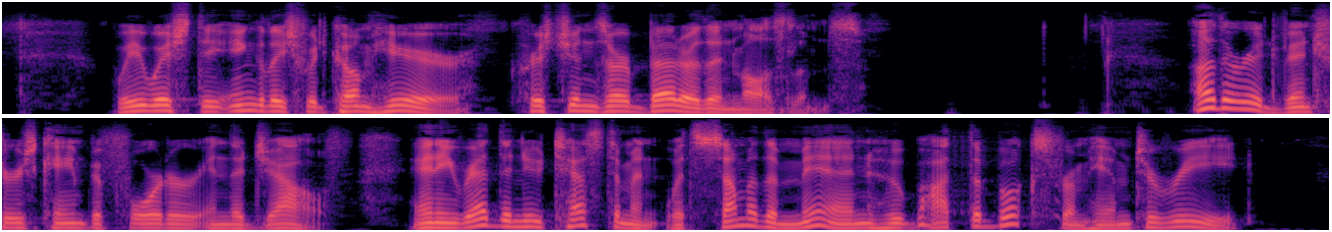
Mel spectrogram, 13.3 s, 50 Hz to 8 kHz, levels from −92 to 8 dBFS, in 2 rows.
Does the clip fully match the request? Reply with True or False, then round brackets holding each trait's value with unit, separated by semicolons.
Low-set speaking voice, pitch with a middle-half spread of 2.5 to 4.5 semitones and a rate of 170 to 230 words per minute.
False (125 Hz; 4.9 semitones; 175 wpm)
